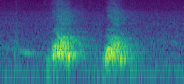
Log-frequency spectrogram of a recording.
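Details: American Bully dog described as getting angry, giving two deep, gruff barks about half a second apart, with a man's voice and outdoor background noise.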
